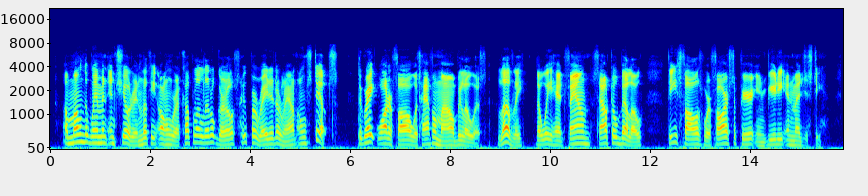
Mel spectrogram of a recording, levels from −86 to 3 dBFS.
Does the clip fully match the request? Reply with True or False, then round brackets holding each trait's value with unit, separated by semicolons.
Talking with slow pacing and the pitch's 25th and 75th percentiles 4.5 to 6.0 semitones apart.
False (165 wpm; 5.2 semitones)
